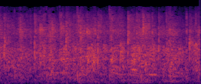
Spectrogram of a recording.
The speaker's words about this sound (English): Don't talk over my applause breaks.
